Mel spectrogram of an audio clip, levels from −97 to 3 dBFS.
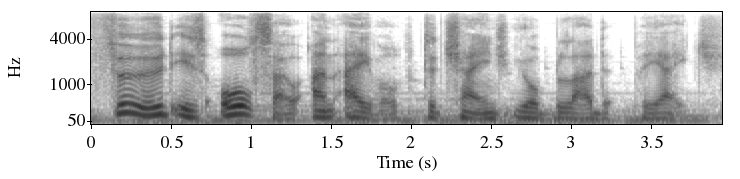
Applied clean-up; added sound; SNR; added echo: none; none; none; none.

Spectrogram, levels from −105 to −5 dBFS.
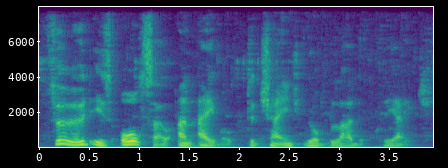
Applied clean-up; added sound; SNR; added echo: classical method log-MMSE.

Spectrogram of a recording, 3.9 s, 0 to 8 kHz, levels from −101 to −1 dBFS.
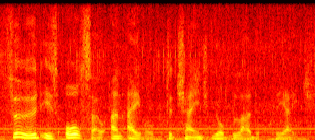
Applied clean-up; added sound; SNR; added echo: none; Wind instrument, woodwind instrument + Stream / Frog; 17 dB; none.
